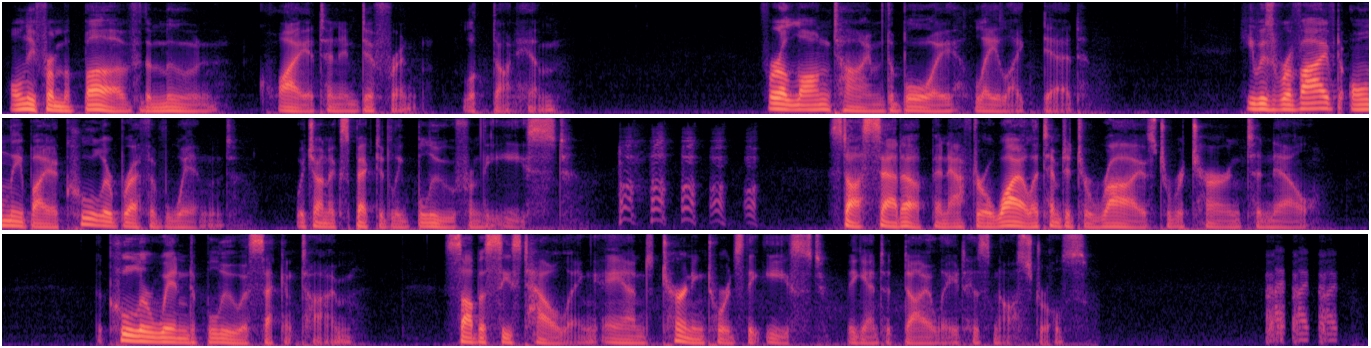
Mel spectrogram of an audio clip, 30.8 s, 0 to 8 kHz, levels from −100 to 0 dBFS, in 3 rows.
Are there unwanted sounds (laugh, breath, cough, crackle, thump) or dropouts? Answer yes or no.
yes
